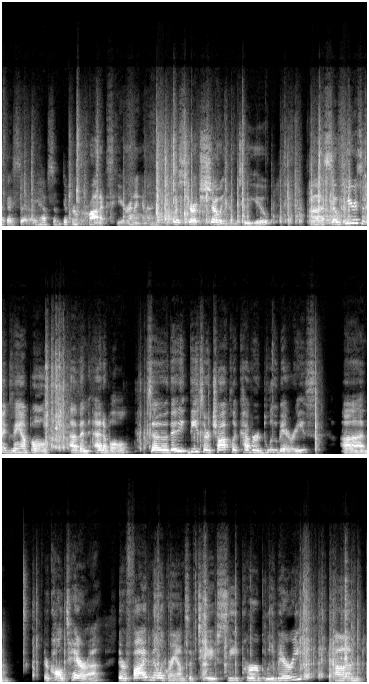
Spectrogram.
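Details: Adult woman, a nurse practitioner, with essential tremor, a progressive hereditary neurological movement disorder also shaking her hands and body; she says her voice shakes and grows gravelly as it affects the larynx; essential voice tremor.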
